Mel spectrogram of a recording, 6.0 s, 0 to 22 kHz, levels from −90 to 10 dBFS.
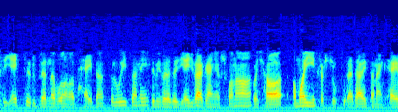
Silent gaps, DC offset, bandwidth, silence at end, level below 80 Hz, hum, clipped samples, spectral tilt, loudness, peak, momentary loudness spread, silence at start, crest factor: none; under 0.1%; 13 kHz; 0 s; -52 dBFS; none; under 0.1%; -5.5 dB/octave; -28 LUFS; -6 dBFS; 10 LU; 0 s; 22 dB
